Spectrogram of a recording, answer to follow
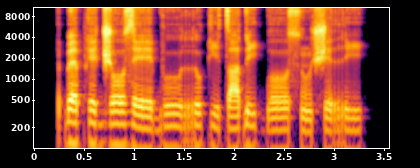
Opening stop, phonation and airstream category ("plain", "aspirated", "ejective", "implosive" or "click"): implosive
